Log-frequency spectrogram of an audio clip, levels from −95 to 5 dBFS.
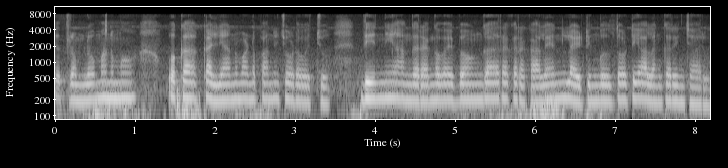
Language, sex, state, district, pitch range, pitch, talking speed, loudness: Telugu, female, Andhra Pradesh, Krishna, 190-205 Hz, 195 Hz, 100 wpm, -19 LUFS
